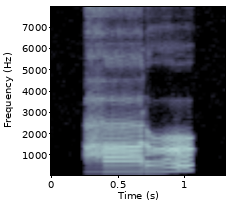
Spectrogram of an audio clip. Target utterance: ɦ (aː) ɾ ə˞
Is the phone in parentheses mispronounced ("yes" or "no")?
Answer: no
